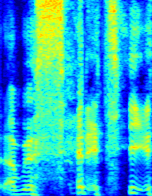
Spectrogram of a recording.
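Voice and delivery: usual speaking voice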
